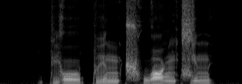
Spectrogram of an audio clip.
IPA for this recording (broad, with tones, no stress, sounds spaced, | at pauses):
p j o˨˩ ʊ̯ p i˥ n ʈ͡ʂʰ w ɑ˨˩ ŋ t͡ɕ i˦ n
